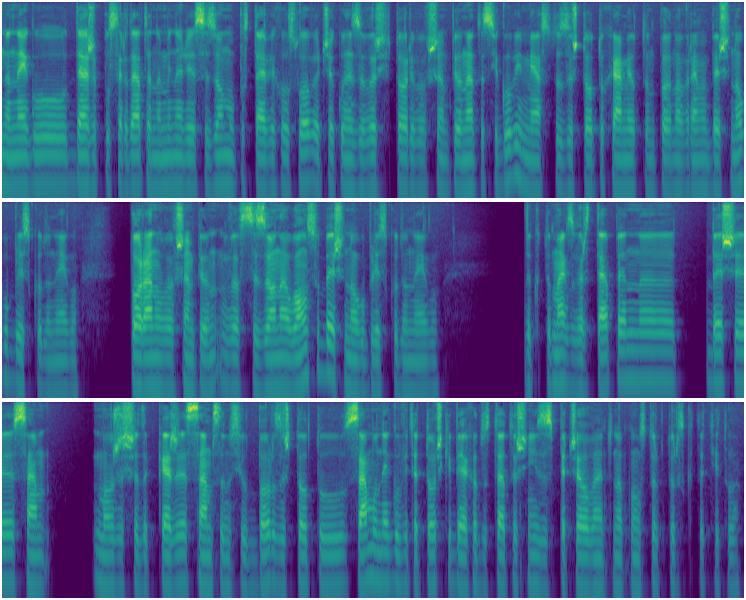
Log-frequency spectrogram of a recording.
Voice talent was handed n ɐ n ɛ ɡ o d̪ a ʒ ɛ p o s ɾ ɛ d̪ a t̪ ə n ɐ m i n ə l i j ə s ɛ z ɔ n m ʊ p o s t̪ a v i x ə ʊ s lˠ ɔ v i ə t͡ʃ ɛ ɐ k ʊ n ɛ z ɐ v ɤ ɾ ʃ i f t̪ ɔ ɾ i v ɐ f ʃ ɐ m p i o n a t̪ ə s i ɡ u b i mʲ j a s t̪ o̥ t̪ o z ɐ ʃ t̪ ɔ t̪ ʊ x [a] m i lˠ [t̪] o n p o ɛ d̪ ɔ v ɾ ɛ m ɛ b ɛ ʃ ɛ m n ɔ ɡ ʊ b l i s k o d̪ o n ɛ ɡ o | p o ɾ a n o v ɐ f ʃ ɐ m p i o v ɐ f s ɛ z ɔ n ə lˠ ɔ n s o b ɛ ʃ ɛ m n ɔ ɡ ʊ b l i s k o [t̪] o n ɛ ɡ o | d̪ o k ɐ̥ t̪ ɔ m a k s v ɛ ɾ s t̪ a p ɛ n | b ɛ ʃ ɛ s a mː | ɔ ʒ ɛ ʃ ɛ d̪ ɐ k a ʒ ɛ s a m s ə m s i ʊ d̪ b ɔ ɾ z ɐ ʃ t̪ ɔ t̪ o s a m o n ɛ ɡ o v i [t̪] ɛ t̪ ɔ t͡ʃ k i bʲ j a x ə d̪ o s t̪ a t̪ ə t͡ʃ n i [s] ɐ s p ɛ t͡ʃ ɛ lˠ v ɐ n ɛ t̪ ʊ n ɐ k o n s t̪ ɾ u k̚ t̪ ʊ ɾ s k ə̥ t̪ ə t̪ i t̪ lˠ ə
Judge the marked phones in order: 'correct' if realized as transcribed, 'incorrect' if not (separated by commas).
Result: correct, correct, incorrect, correct, incorrect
